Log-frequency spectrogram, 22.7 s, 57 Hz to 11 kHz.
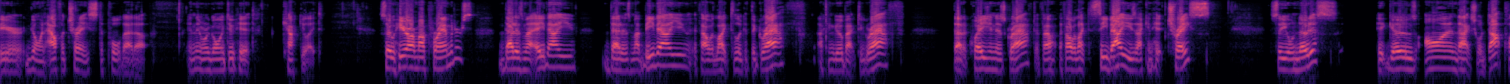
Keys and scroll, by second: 2.1 Down, 4.0 Return, 19.3 Right, 19.9 Right, 20.7 Right, 21.3 Right, 21.8 Right.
